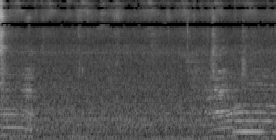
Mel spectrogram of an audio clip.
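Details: Dairy cattle at milking on a Christmas morning farm; two short, low lowing calls, one near the start and another near the end, separated by a stretch of steady barn hum.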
